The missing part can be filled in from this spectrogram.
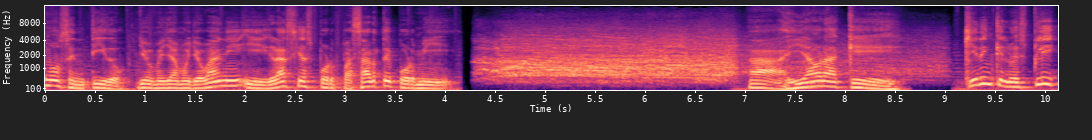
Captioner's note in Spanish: Multitud enojada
